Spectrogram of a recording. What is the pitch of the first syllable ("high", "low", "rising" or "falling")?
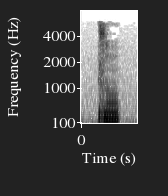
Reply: high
